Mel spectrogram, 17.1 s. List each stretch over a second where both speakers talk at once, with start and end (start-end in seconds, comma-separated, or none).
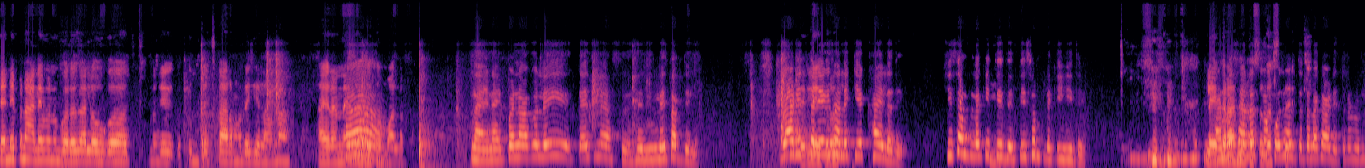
15.2-16.5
